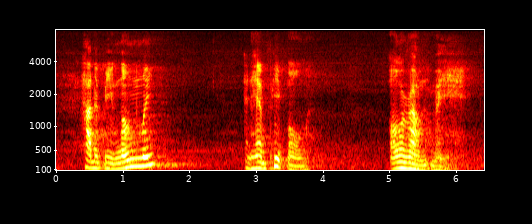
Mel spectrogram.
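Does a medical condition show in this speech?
Yes: severe cleft palate with lisp; congenital.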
